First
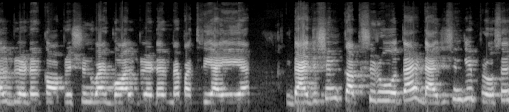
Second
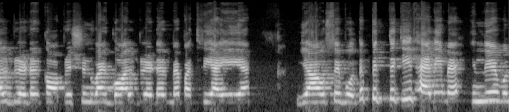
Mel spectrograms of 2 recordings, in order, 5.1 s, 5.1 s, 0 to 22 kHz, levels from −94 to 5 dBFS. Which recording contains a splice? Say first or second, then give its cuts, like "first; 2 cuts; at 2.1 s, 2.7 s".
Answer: first; 1 cut; at 2.8 s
